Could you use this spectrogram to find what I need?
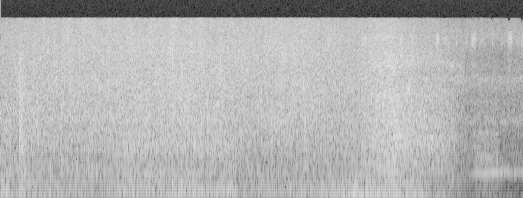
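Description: A vehicle engine rumbles while driving over rough ground.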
